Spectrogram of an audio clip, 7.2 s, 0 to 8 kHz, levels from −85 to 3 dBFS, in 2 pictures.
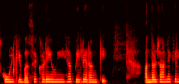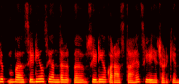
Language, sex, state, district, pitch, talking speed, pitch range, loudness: Hindi, female, Uttar Pradesh, Jalaun, 225 Hz, 220 wpm, 210-230 Hz, -32 LUFS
